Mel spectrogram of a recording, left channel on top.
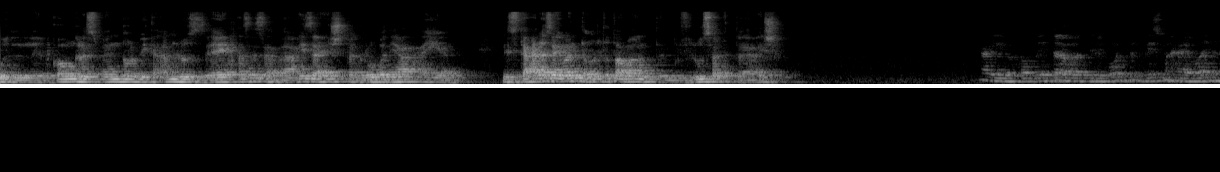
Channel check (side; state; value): right; silent; digital silence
